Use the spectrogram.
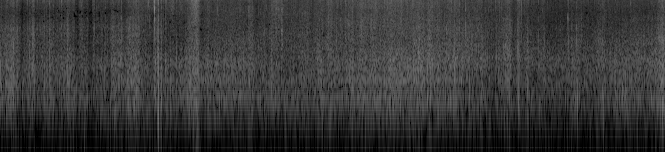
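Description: A red patterned cotton neck warmer pillow filled with cherry pits is squeezed and scrunched with both hands. The shifting pits make a steady, dense crackling rustle with a few slightly sharper clicks.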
